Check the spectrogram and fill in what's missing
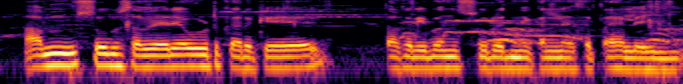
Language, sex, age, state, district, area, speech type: Urdu, male, 30-45, Uttar Pradesh, Lucknow, urban, spontaneous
